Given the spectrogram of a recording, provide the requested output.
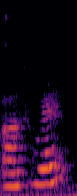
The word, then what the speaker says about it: answer: To answer any more questions. Okay, W, silent, you don't pronounce it. Answer.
